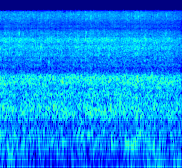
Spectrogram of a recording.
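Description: Palpala river flowing at Lulung in Similipal, a steady broadband rush of moving water, continuous and fairly close, with no voices.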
